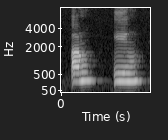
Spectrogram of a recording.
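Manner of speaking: eng, then ing, held high; built-up ing. Shown as a demonstration. Teacher shows where ing comes from, high and level. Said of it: "berasal dari i".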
